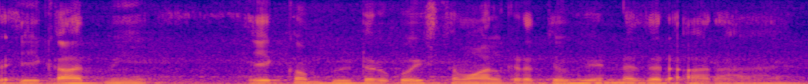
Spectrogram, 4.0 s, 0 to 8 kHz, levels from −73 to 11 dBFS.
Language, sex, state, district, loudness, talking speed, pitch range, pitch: Hindi, male, Uttar Pradesh, Lucknow, -18 LUFS, 180 wpm, 115-125 Hz, 120 Hz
